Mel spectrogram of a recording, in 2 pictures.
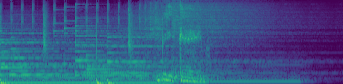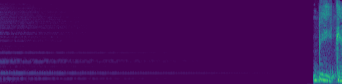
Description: Smooth Hip Hop Rap Stinger.
Ionian/Major
Slow
chilled
laid back
Deep
hip hop drums
hip hop synths
piano
hip hop pads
